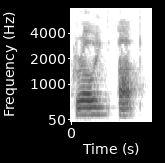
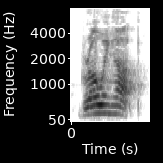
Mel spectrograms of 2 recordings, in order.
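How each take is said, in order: First: It is said timidly and tentatively. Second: It is said forcefully and decisively. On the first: The speaker calls it wrong. "You are not walking in a field of eggshells" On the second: The speaker calls it right. "definitely, like you just threw a grenade over a wall"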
